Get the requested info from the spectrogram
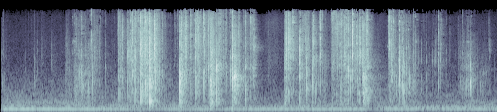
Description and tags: Walking on Broken Glass
Footsteps on broken glass.
broken, cracks, feet, floor, footsteps, glass, steps, walk, walking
